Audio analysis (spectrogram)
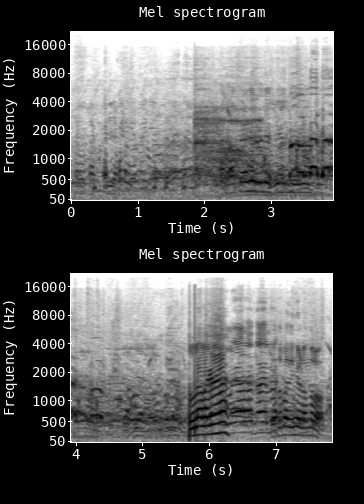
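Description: Roosters and hens at a busy chicken market in Gokavaram, with a rooster crowing loudly near the end over steady crowd chatter and occasional clucking throughout.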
